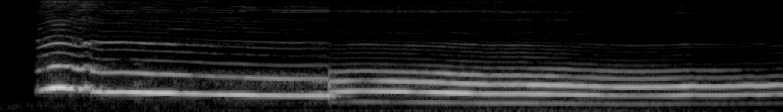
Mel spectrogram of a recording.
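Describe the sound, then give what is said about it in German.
A small white nine-year-old Jack Russell terrier lets out one long, sustained howl, starting high and wavering as it slowly slides lower in pitch, with no other sounds around it. “Fragen wir doch den Hund von Alex Moser, unserem Aargauer Korrespondent.”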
